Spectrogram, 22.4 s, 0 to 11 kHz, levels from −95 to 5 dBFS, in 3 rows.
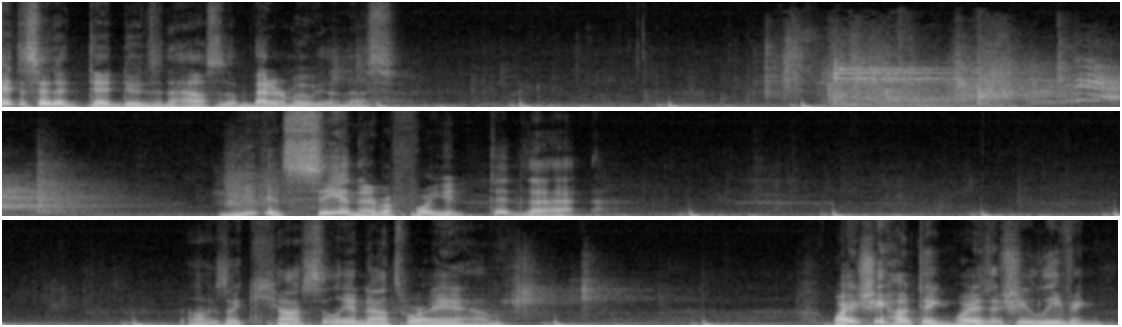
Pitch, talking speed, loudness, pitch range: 90 Hz, 115 wpm, -23 LUFS, 80-115 Hz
